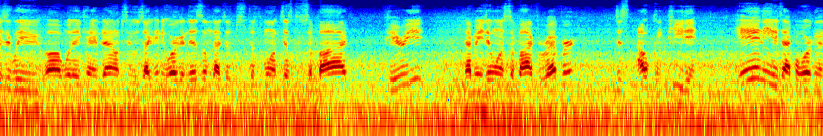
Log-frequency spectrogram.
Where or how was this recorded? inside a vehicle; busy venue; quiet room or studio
inside a vehicle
